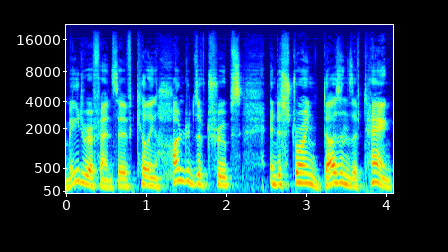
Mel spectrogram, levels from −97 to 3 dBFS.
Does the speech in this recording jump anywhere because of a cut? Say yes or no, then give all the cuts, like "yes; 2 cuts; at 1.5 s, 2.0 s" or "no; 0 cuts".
no; 0 cuts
